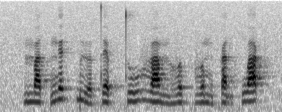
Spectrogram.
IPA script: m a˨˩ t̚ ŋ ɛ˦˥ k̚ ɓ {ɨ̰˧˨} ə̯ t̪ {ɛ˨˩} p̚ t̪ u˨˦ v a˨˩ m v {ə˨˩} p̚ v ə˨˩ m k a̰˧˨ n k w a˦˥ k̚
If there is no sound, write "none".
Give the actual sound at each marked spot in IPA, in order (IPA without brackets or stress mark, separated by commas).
ɨ˧˩, ɛ˨˩, ə˨˩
